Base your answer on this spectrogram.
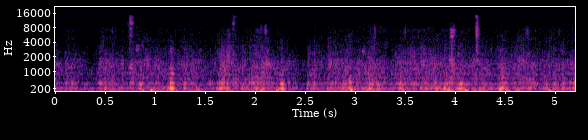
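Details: Many Buckfast honeybees at a hive entrance in Brittany, France, giving a dense steady hum with distinct harmonic bands and repeated sharper buzzes from bees darting past.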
